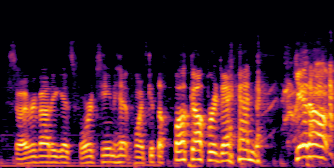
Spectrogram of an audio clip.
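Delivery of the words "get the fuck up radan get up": screaming, shouting character voice. Screaming at a fallen companion on the ground to get up: screaming in character. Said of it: "I'm just screaming at him on the ground".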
